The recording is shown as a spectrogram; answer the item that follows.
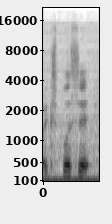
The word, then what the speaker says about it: explicit: the uncensored version so explicit is clearly stated it's not covered up by any way uh it's an adjective second syllable is accented uh the synonym is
